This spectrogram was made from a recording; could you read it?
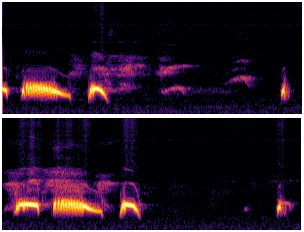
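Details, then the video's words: Several loud coos from a decoy spotted dove used to provoke rival males, long burry notes alternating with short hooked ones, with faint higher chattering notes mixed in. "Chim Cu Mồi + thúc kích bổi hiệu quả hàng ngày"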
